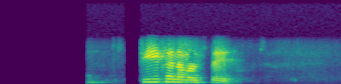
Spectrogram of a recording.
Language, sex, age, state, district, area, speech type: Hindi, female, 60+, Uttar Pradesh, Ayodhya, rural, conversation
